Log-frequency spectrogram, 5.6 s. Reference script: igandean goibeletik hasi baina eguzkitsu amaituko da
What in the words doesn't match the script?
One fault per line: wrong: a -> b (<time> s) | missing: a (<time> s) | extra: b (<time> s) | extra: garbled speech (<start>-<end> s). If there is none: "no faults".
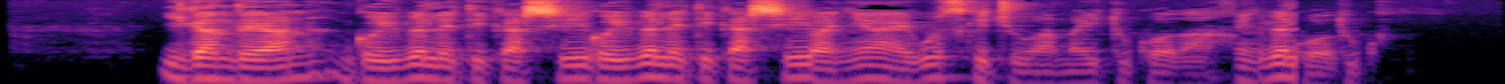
extra: goibeletik hasi (2.3 s)
extra: garbled speech (4.6-5.2 s)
